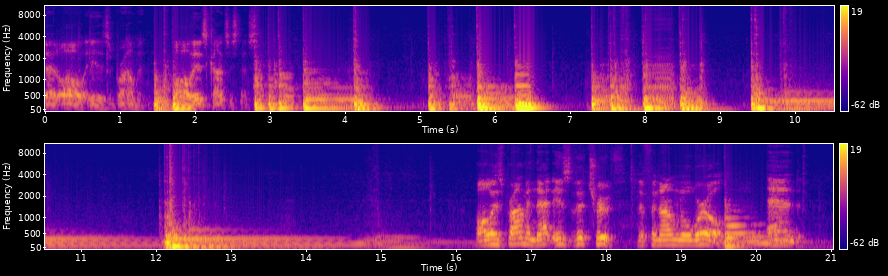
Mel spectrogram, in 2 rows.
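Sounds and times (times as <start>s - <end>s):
plucked string instrument: 1.4s - 2.1s, 2.7s - 16.2s, 19.5s - 21.0s.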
